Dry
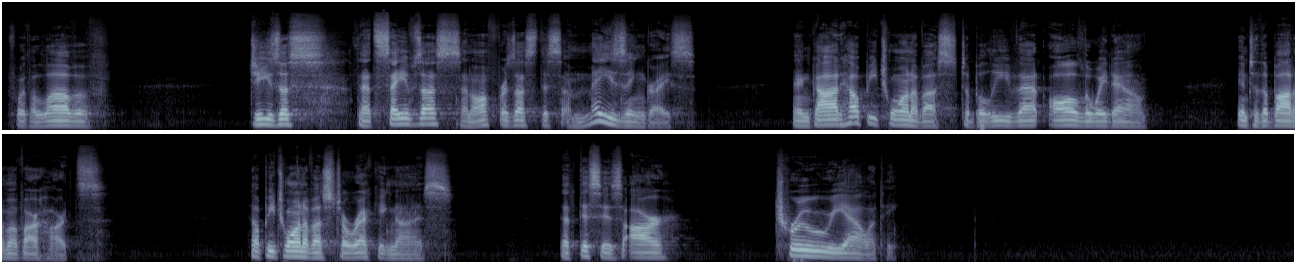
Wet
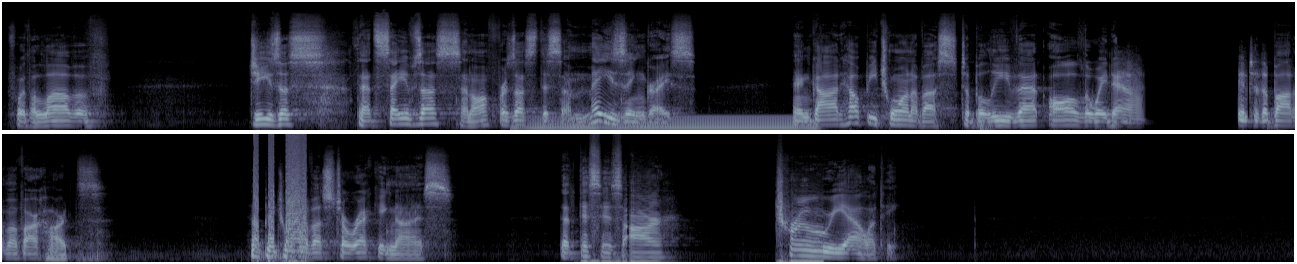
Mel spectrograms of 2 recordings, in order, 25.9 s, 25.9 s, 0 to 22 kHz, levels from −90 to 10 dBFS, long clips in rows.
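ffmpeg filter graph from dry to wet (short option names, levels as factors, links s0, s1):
-filter_complex "[0:a]asettb=1/sr,asplit=3[s0][s1][s2];[s0]atrim=end=5.084[s3];[s1]atrim=start=5.08:end=8.19,asetpts=PTS-STARTPTS,afade=t=in:d=0.004:c=qsin,afade=t=out:st=3.106:d=0.004:c=qsin,aeval=exprs='val(0)+0.01*(sin(2*PI*60*n/s)+sin(2*PI*2*60*n/s)/2+sin(2*PI*3*60*n/s)/3+sin(2*PI*4*60*n/s)/4+sin(2*PI*5*60*n/s)/5)':c=same,asoftclip=type=hard:threshold=0.376[s4];[s2]atrim=start=8.186[s5];[s3][s4]acrossfade=d=0.004:c1=hsin:c2=qsin[s6];[s6][s5]acrossfade=d=0.004:c1=qsin:c2=hsin,asettb=1/sr,asplit=3[s7][s8][s9];[s7]atrim=end=11.144[s10];[s8]atrim=start=11.14:end=12.65,asetpts=PTS-STARTPTS,afade=t=in:d=0.004:c=qsin,afade=t=out:st=1.506:d=0.004:c=qsin,aeval=exprs='sgn(val(0))*max(abs(val(0))-0.00891,0)':c=same,highpass=210,equalizer=f=230:t=q:w=4:g=7,equalizer=f=1500:t=q:w=4:g=7,equalizer=f=2500:t=q:w=4:g=9,lowpass=f=4300:w=0.5412,lowpass=f=4300:w=1.3066[s11];[s9]atrim=start=12.646[s12];[s10][s11]acrossfade=d=0.004:c1=hsin:c2=qsin[s13];[s13][s12]acrossfade=d=0.004:c1=qsin:c2=hsin,asettb=1/sr,asplit=3[s14][s15][s16];[s14]atrim=end=13.364[s17];[s15]atrim=start=13.36:end=15.97,asetpts=PTS-STARTPTS,afade=t=in:d=0.004:c=qsin,afade=t=out:st=2.606:d=0.004:c=qsin,aemphasis=mode=reproduction:type=riaa,aeval=exprs='(mod(5.96*val(0)+1,2)-1)/5.96':c=same[s18];[s16]atrim=start=15.966[s19];[s17][s18]acrossfade=d=0.004:c1=hsin:c2=qsin[s20];[s20][s19]acrossfade=d=0.004:c1=qsin:c2=hsin,asettb=1/sr,asplit=3[s21][s22][s23];[s21]atrim=end=18.644[s24];[s22]atrim=start=18.64:end=21.14,asetpts=PTS-STARTPTS,afade=t=in:d=0.004:c=qsin,afade=t=out:st=2.496:d=0.004:c=qsin,aeval=exprs='if(lt(val(0),0),0.447*val(0),val(0))':c=same,equalizer=f=320:w=2.6:g=-12[s25];[s23]atrim=start=21.136[s26];[s24][s25]acrossfade=d=0.004:c1=hsin:c2=qsin[s27];[s27][s26]acrossfade=d=0.004:c1=qsin:c2=hsin,lowshelf=f=130:g=-4.5,bandreject=f=50:t=h:w=6,bandreject=f=100:t=h:w=6,bandreject=f=150:t=h:w=6,bandreject=f=200:t=h:w=6,acompressor=threshold=0.0398:ratio=10,volume=1.5"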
